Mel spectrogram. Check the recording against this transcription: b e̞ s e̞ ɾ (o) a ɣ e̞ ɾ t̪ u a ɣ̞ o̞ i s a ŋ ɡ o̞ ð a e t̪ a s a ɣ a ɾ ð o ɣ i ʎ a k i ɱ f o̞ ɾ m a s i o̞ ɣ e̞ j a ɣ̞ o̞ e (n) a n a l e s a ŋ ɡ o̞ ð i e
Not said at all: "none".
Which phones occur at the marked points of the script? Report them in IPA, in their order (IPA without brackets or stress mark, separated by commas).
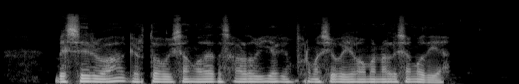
o, m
